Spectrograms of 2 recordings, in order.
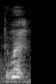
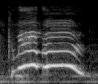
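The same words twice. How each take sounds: First: Said in the usual way. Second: Very high, sing-song coaxing call; coaxing a wild bird. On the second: Real, not acted. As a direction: coo them over gently, way up high. Coaxing someone to come close.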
